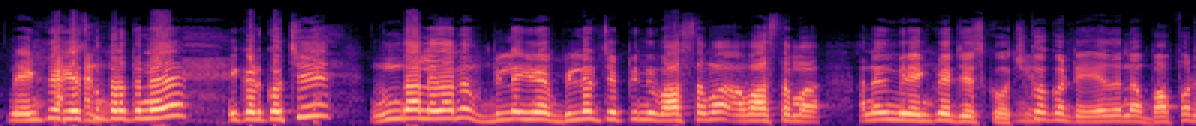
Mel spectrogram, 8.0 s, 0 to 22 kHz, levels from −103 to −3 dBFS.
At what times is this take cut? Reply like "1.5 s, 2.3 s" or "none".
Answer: 6.8 s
